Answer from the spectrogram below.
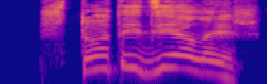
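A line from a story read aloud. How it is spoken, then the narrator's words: Yelling. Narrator (Russian): заорала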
